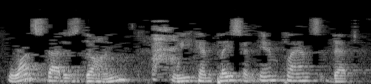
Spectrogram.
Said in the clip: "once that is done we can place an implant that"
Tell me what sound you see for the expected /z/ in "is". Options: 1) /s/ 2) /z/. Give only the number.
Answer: 2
